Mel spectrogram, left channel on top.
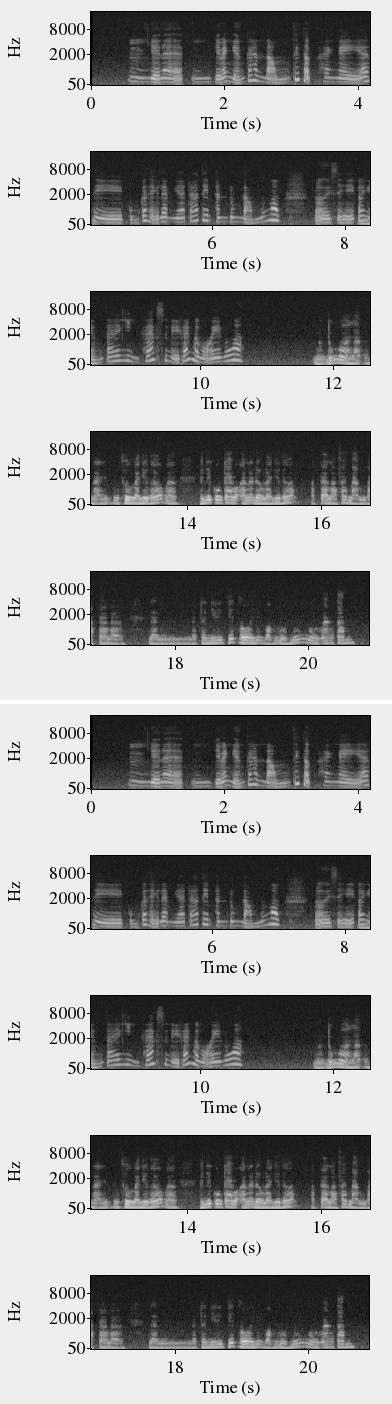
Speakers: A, on the left; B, on the left.
A: Ừ, vậy là ừ, chị Ban những cái hành động thiết thực hàng ngày á, thì cũng có thể làm ra trái tim anh rung động đúng không? Rồi sẽ có
B: Ừ.
A: những cái nhìn khác, suy nghĩ khác về bọn em đúng không?
B: Ừ, đúng rồi là, là thường là như thế và hình như con trai bọn anh là đều là như thế thật ra là phải mạnh thật ra là là, là trên lý thuyết thôi nhưng vẫn được muốn quan tâm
